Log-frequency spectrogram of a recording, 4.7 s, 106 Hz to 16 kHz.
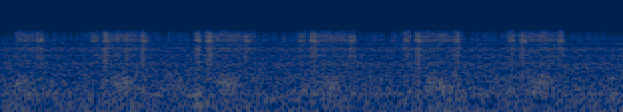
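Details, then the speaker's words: Simulated harsh systolic murmur of severe aortic stenosis on a teaching manikin, heard over the neck at about 77 beats per minute; grade 4 or above with a systolic thrill directed toward the right neck. "severe aortic stenosis can be built in the neck as well"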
